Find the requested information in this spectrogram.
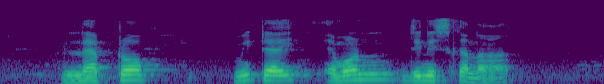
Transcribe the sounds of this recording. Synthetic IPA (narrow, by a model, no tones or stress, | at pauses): lɛp̚ʈɔp̚ | mit̚ajɛmɔnd͡ʒiniskana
